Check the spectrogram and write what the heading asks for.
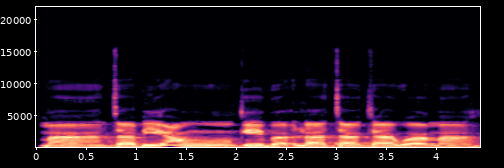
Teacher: wa ma kita baca 2 harokat. Panjangnya 2 harokat untuk ma-nya ini.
